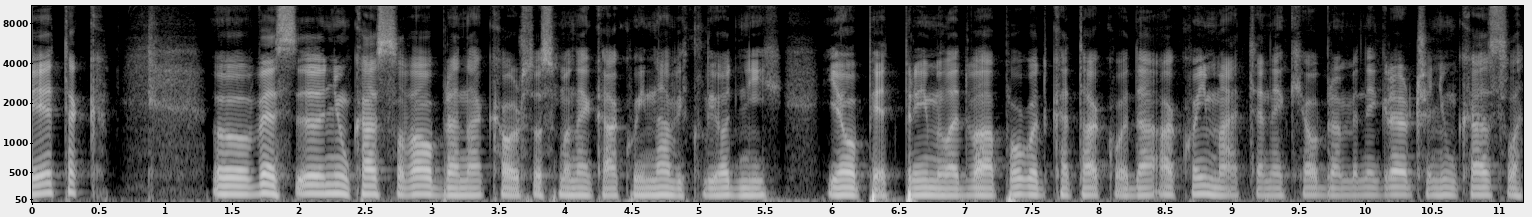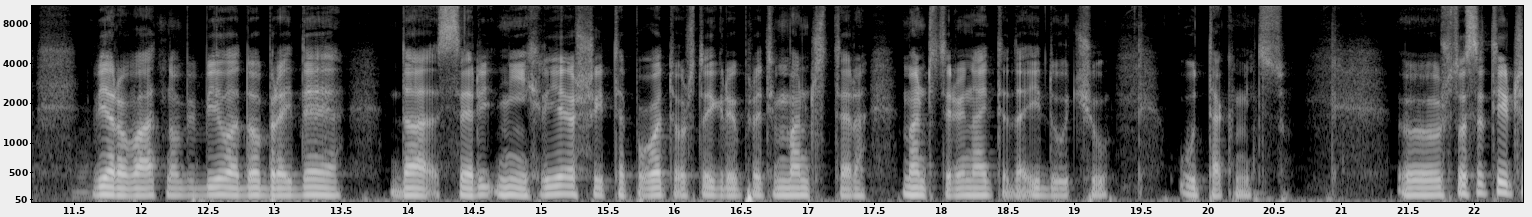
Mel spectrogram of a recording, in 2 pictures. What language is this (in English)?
Croatian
